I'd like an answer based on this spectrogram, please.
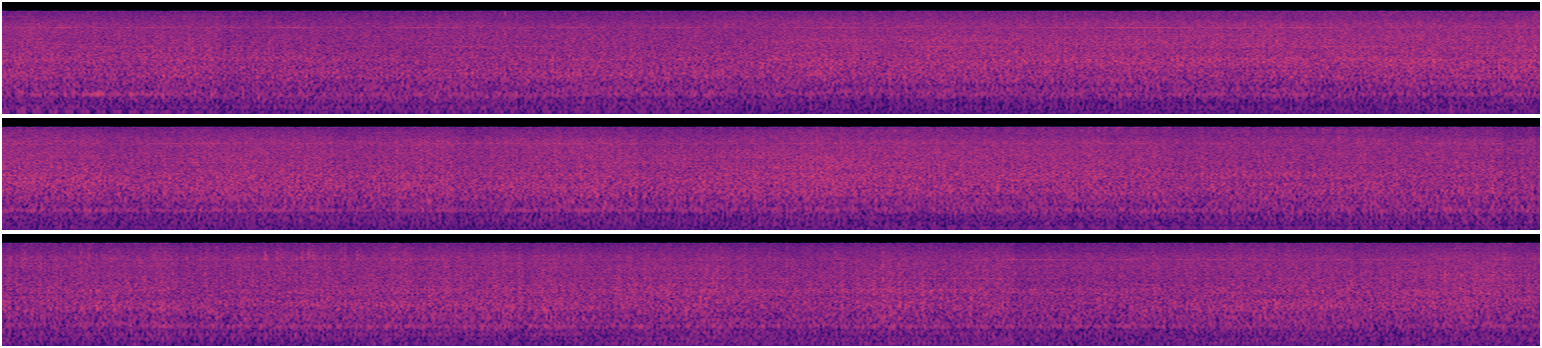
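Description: Lego Technic inline-four vacuum engine running without its supercharger: the vacuum cleaner pulling air through it makes a steady rushing drone with a whine, over a fast rhythmic clatter from the plastic pistons and valve gear.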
